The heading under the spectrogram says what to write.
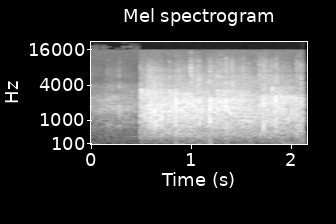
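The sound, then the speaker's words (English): A church audience bursts into clapping for Jesus after a brief quiet moment, a dense, steady wash of many hands that holds at an even, fairly loud level to the end. “Clap for Jesus.”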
